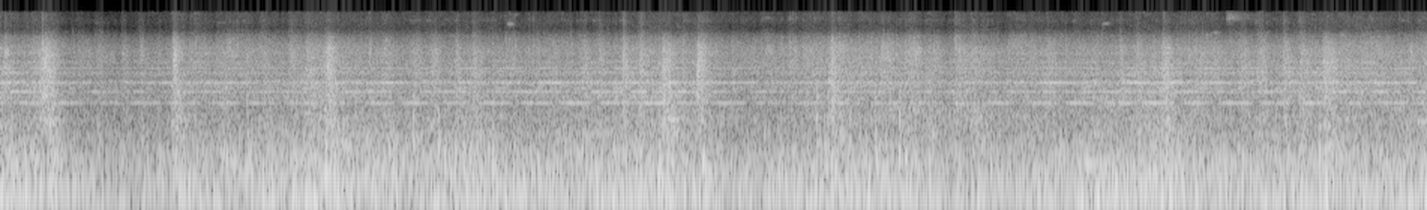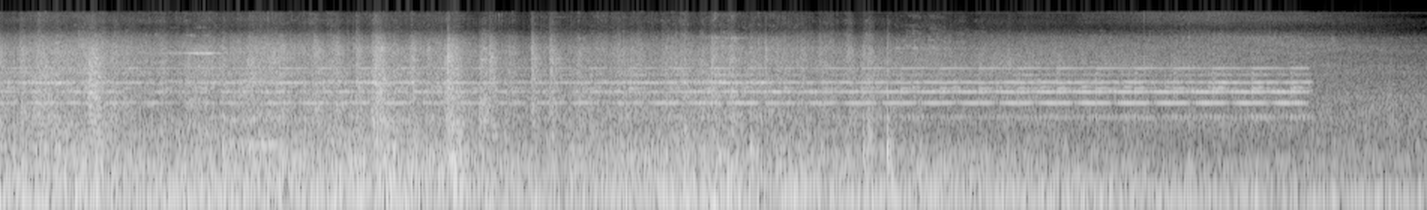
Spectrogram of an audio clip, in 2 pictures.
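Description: Freight wagons of a KiwiRail coal train rolling past, a steady rumble with wheels clacking over rail joints every second or two, while the level crossing's warning bells ring continuously. The bells stop about a second before the end as the crossing clears.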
